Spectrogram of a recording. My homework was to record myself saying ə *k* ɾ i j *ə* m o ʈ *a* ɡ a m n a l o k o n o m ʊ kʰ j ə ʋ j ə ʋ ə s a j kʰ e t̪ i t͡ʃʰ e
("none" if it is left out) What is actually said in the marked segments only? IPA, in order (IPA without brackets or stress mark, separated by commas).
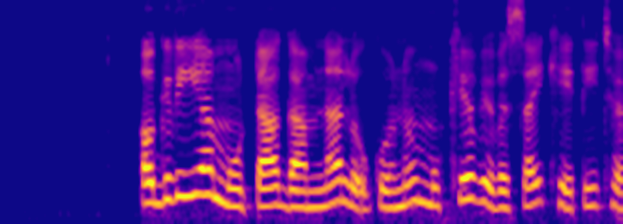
ɡ, a, a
